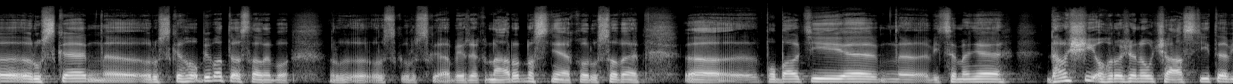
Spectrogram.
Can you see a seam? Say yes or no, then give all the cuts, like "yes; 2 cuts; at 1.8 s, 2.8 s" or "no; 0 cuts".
yes; 2 cuts; at 2.6 s, 4.9 s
